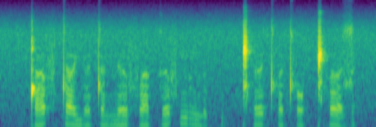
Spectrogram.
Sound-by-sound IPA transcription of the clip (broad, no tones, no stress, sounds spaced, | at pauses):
ǃ ɜ f t ɜ j ɘ t ə n ɘ f ɜ k ɘ f ŋ ə ŋ ɘ kʷ | ǁʰ ɘ tʰ ə tʰ o ǁʰ ə z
